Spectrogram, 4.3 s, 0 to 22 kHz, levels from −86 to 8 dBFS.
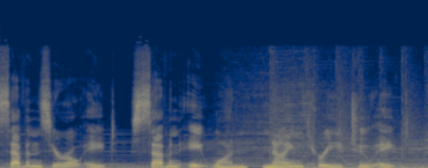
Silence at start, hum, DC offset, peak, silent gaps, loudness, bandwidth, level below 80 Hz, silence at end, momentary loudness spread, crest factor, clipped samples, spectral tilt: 0 s; none; under 0.1%; -8 dBFS; none; -24 LUFS; 16 kHz; -44 dBFS; 0 s; 6 LU; 16 dB; under 0.1%; -4.5 dB/octave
